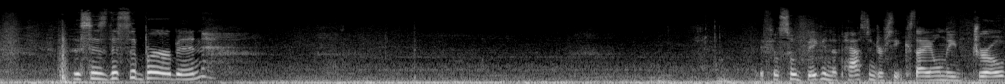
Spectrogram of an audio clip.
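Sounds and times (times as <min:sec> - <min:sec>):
car engine low rumble: 0:00.0 - 0:10.0.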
